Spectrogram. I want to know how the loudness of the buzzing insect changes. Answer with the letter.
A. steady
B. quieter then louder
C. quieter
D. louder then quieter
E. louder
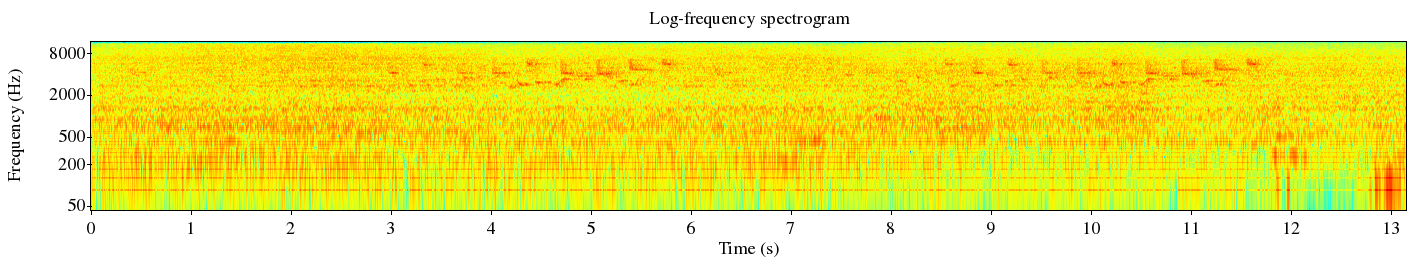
A.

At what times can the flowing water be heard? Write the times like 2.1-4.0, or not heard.
0.0-13.1.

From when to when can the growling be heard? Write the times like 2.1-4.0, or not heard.
not heard.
